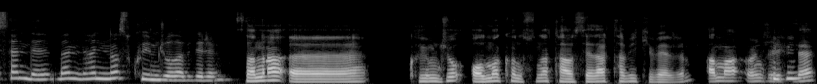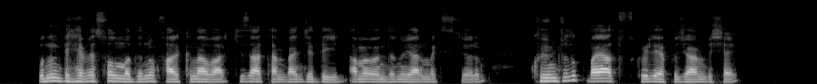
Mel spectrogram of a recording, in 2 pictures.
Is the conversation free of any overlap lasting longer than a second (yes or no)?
yes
